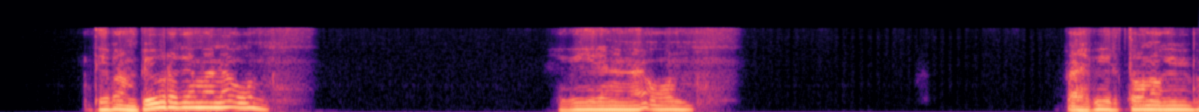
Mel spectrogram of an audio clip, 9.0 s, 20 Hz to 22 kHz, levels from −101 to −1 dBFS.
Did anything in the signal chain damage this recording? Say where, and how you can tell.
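Yes, at the codec stage, throughout the speech. Nothing survives above 7.7 kHz, and the top band sounds breathy and grainy. A spectrogram shows a hard ceiling with speckled noise instead of harmonics. This is likely heavy Bluetooth LC3 compression, fitting a low bitrate near 24 kbps, which zeroes upper transform bins and noise-fills them.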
